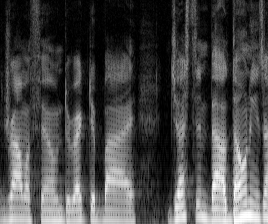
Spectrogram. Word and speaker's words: Baldoni: It Ends With Us is a 2024 American romantic drama film directed by Justin Baldoni.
